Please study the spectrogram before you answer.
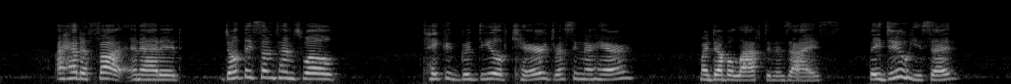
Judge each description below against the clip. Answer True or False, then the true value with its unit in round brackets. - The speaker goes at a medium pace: True (170 wpm)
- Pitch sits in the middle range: False (240 Hz)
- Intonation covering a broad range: False (3.5 semitones)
